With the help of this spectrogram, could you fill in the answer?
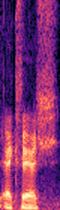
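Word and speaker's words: X Æ A-Xii: musk's kid's name yeah it's x-ash is what it's uh pronounced did he really name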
